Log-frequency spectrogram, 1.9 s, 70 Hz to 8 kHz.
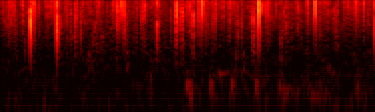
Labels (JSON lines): {"label": "biophony", "recorder": "SoundTrap 300"}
